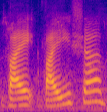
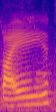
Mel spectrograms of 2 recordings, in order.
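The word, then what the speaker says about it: Baixa: Baisha Baya B A I X A district which is where we are right now.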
